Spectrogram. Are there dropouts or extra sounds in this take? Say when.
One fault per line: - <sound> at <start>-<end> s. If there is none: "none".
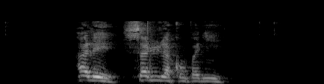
none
